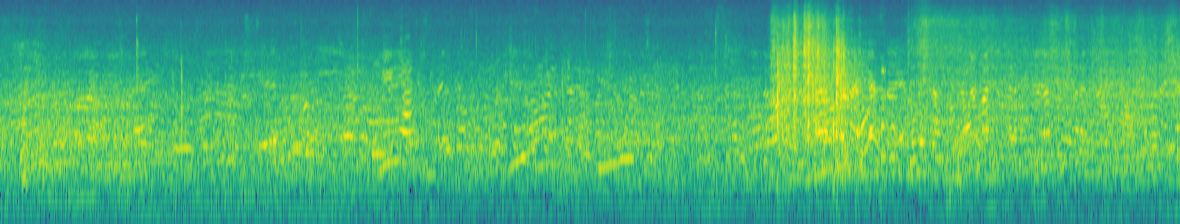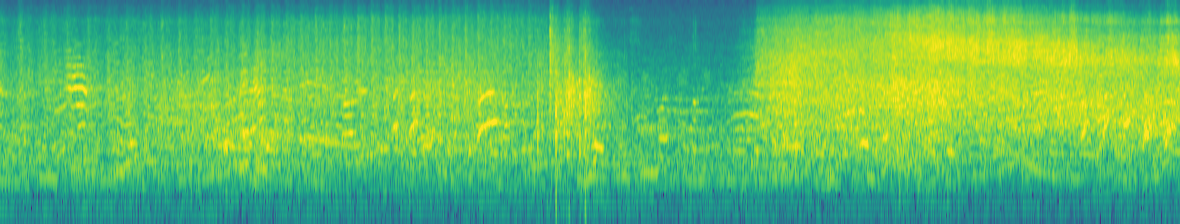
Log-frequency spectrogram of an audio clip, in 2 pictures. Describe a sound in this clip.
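A large crowd chatters and calls out all around outdoors.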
